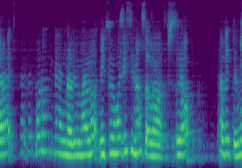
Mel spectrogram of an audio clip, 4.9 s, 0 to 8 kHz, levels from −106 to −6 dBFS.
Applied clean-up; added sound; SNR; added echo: neural mask model DeepFilterNet 3.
